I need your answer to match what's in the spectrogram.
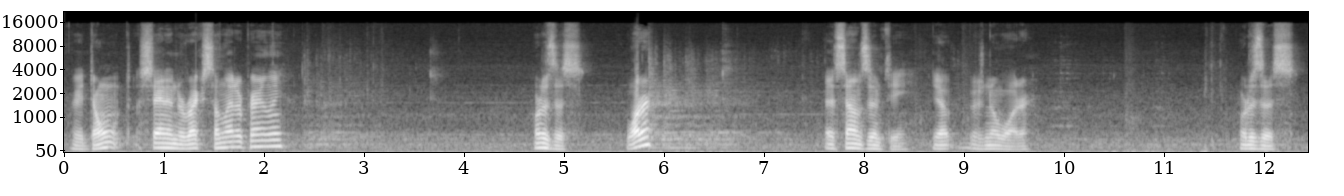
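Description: A man's voice: on the low side, slow pace, pauses often, a little hiss or hum. Jumpy young man doing let's-play commentary. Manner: excitable and jumpy, slangy. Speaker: gamer. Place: at home.

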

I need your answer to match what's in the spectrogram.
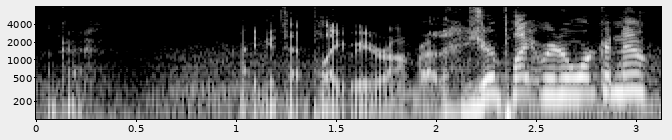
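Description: Fast-talking, very animated man streaming. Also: high-pitched, vocal fry, noisy background. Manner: folksy, excitable, addresses chat and buddies. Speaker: streamer and police role-play host. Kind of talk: casual live stream chat while playing.

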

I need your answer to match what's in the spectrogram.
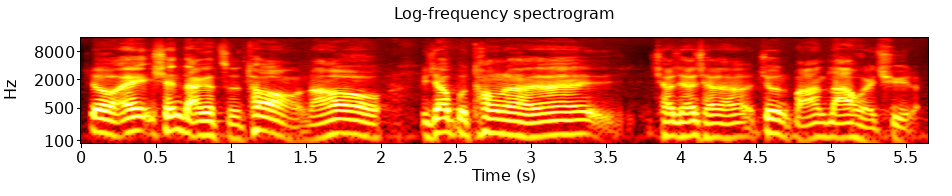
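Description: A man who is an emergency doctor on a TV studio panel, telling a patient story in casual chat. He tells it briskly and chuckles through the punchlines. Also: medium pitch.

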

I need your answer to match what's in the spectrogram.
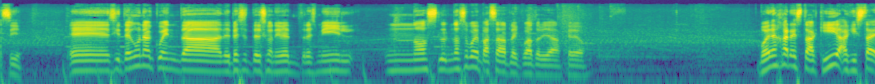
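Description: A man, his voice sitting a little high, rattles through a live game stream. He answers chat messages in a quick, tumbling flow. Faint game music plays underneath. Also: a bit bright. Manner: rapid-fire talk while reading chat. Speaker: gaming streamer.

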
